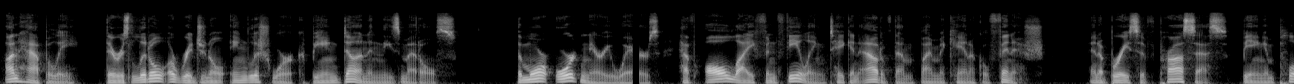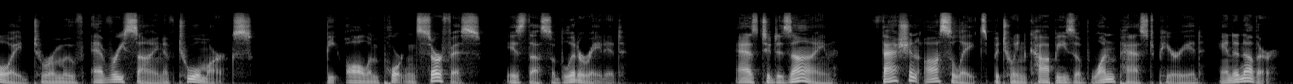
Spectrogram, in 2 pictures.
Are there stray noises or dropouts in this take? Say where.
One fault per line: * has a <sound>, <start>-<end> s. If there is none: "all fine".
* has a dropout, 6.3-6.4 s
